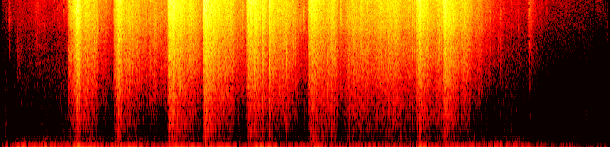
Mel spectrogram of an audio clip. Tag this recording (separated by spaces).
garden bush panska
